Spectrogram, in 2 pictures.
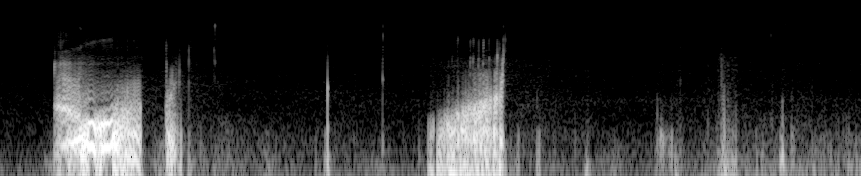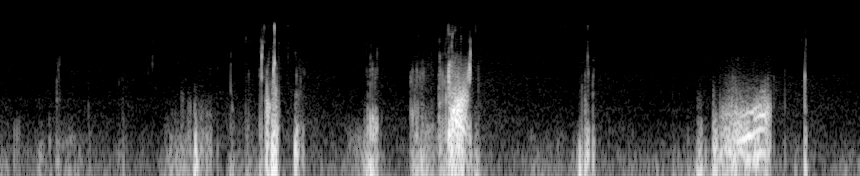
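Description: Loud, low gurgling stomach growls in several bursts with quiet gaps; ordinary bowel sounds of a rumbling stomach.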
